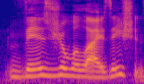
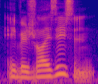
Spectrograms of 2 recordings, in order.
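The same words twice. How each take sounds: First: Visualization stretched slowly, ending on a rise; slow drawn-out repeat. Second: Said in the usual way. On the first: Retold or imitated. Coach Drew calming rambling Adrian, slow drawn-out repeat. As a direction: draw out visualization soothingly, lifting at the end. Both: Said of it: "And Drew was just like".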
